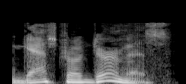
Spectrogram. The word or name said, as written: gastrodermis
